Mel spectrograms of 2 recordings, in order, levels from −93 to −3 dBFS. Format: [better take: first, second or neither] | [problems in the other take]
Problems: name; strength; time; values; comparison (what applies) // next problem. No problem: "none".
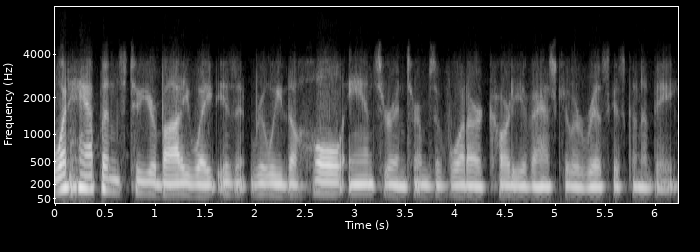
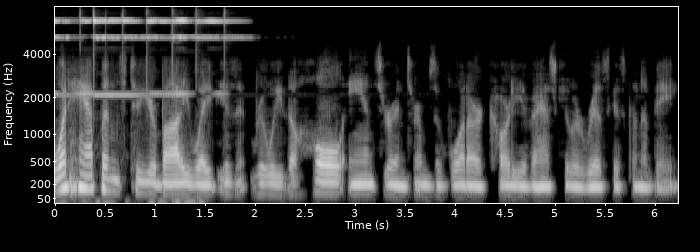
first | noise reduction (classical method Wiener filter)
